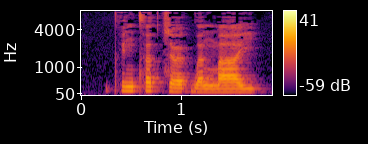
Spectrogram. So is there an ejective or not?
no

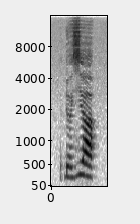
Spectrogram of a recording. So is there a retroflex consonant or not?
no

